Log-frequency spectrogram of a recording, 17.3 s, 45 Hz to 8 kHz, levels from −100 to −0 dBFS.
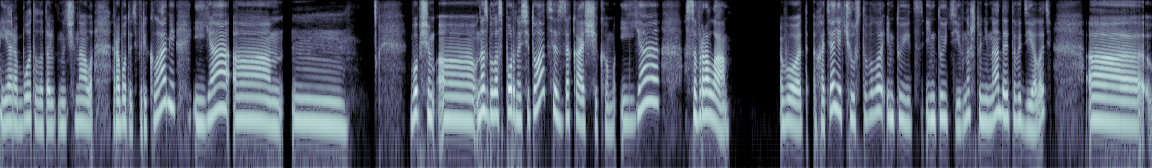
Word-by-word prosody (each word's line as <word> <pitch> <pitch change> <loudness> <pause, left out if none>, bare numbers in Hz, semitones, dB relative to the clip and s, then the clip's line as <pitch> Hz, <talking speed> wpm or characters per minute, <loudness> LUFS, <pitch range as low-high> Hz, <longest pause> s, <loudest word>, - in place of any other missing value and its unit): Я 185 -1 -1
работала, 180 -1 -3
только 165 0 -4
начинала 180 +1 -3 0.3
работать 180 -3 -1
в - - -17
рекламе, 290 - +1 0.3
и 190 - -5
я, 240 +11 +2
а, 200 -2 +1 0.3
м, 180 -4 -3 0.9
в 220 - -3
общем, 235 -3 +4
а, 200 -2 +1
у - - -4
нас 260 +1 +5
была 230 0 +4
спорная 240 -5 +3
ситуация 265 - +2
с 205 - -1
заказчиком, 180 -7 -1
и - - -9
я 315 - 0 0.4
соврала. 225 -3 +5 0.8
Вот. 175 -2 +1
Хотя 185 +11 -1
я 270 -4 +2
чувствовала 215 +5 -2
интуиц 205 -5 -6
интуитивно, 205 -1 -4
что 205 - -4
не 185 -1 -2
надо 230 +5 0
этого 205 -2 -3
делать. 165 +9 -3 0.5
А, 185 -3 +4
195 Hz, 125 wpm, -22 LUFS, 180-225 Hz, 0.9 s, нас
